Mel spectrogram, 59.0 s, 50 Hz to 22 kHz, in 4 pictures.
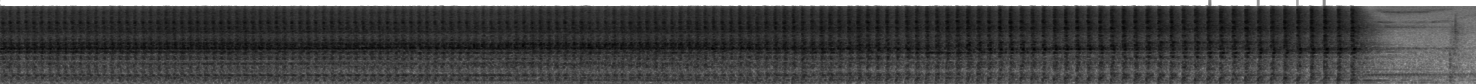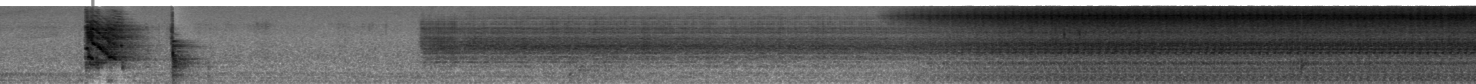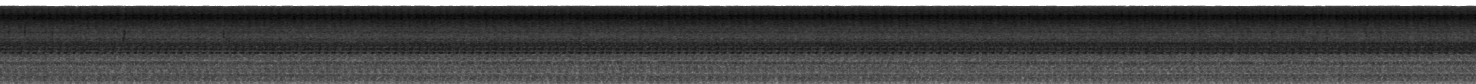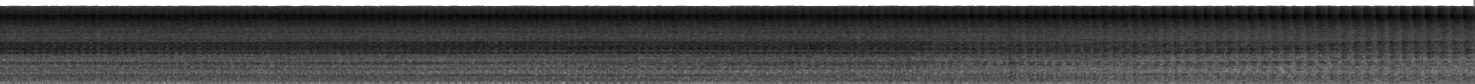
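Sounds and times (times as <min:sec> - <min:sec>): pump motor humming with hiss: 0:19.0 - 0:32.7.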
